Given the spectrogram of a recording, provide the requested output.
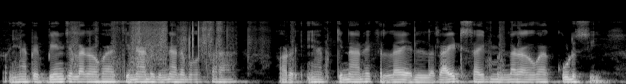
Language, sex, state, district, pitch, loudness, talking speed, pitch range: Hindi, male, Jharkhand, Palamu, 115 Hz, -17 LUFS, 190 wpm, 110-120 Hz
